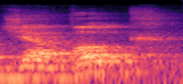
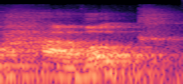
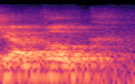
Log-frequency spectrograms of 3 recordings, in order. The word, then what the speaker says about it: Yabok: Jordán, que es el famoso río Yabok. Se escribe así en hebreo con esa ortografía. En español lo tendrán como Jabok, seguramente, porque así es castellano. Pero en hebreo es Yabok, Nahal Yabok.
